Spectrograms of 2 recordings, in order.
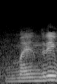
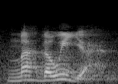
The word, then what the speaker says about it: مہدویہ: ایک فرقہ ہے مہدویہ, بہت سارے لوگ غلط اس کو مہندری بولتے ہیں, اب اسپیلنگ مسٹیک بہت سارے لوگوں سے ہوتی ہے. یہ فرقہ کون ہے؟ مہدویہ.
